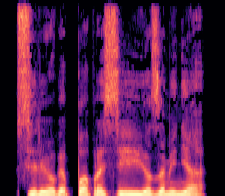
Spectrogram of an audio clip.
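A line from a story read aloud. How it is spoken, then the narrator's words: Hoarse rasp. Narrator (Russian): Прохрипел мужик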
